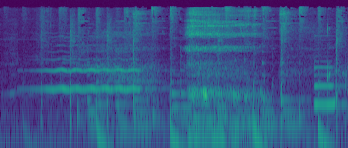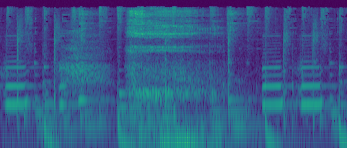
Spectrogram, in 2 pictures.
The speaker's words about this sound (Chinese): 他听到了打鼾的声音。嘿，气死我了！你怎么还在睡呀？妈妈瞪圆了眼睛。是哥哥，哥哥还在睡呢，哥哥在睡懒觉。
